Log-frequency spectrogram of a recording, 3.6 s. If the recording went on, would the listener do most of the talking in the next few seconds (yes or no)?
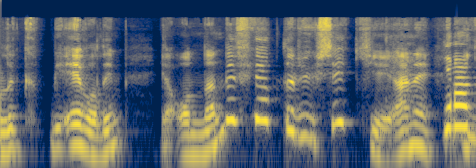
yes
